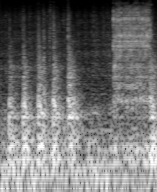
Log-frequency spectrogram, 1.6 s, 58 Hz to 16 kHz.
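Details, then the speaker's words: AMC AMX on the 2021 Hot Rod Power Tour, battery tested fine: rapid ratcheting clicks, about seven a second, with no cranking or firing; no-start with the starter not engaging, suspected to be a short, unconfirmed. "you may if you paid attention to my mx build recognize that sound that's the sound of it not starting so uh battery tests out fine again and we think we're okay but it won't start"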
